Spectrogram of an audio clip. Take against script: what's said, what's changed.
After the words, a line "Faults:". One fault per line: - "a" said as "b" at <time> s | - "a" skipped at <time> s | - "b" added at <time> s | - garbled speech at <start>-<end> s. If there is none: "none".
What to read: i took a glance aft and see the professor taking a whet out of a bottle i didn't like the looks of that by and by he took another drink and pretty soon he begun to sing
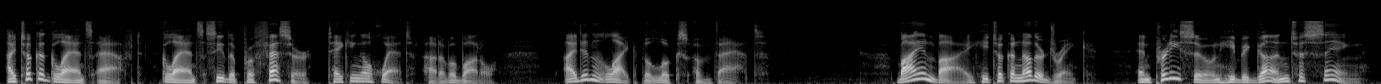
i took a glance aft glance see the professor taking a whet out of a bottle i didn't like the looks of that by and by he took another drink and pretty soon he begun to sing
Faults:
- "and" said as "glance" at 1.6 s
